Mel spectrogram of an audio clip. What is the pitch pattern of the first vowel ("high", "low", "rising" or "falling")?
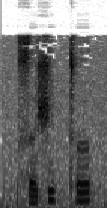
low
